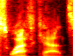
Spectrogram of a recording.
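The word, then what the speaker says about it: SWAT Kats: of his production company it's cats with a K by the way oh we know do we yeah yeah also it's pronounced SWAT cats SWAT cats great anyway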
